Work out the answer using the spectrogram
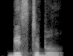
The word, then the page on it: bistable: Indian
